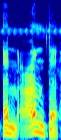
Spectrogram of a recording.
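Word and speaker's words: أنعمت: এরপরে আনআমতা, অধিকাংশ লোক আনআমতা এভাবে বলে। আইনটি উচ্চারণ করে না, আইনের জায়গায় হামজায় এনে উচ্চারণ করে। আইনের জায়গায় আইন উচ্চারণ করতে হবে হলকের মাঝখান থেকে।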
